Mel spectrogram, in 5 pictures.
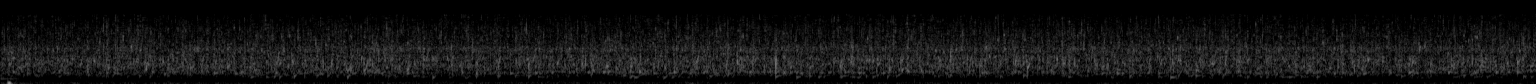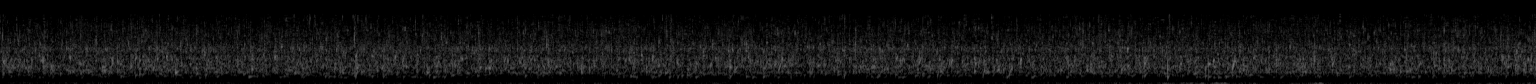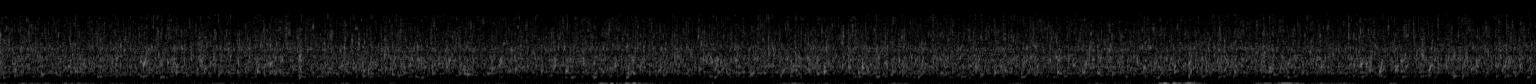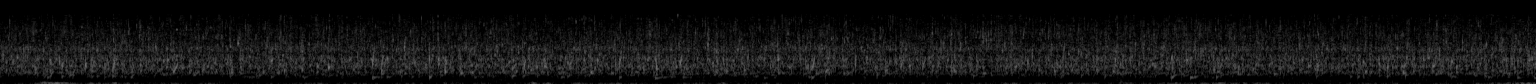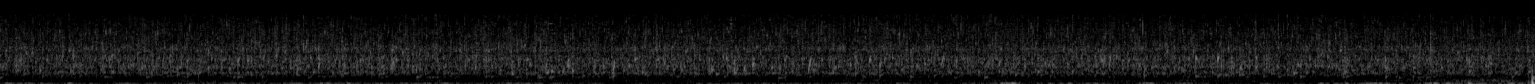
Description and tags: Creek in Forest
a little creek in a berlin forest
field, atmophere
